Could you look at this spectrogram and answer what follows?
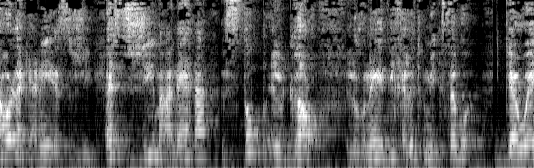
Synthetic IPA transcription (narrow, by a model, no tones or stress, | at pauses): æʔuːlːækjaʕniʔeʔesʒiːʔesʒiːmaʕnæːɦæest̪obelɡɑɾˤɑfelʔoɣnejːæd̪iːxælːet̪homjeksæbuɡæwæː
